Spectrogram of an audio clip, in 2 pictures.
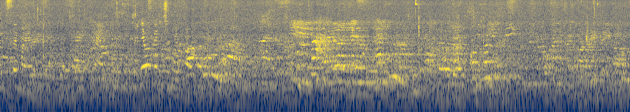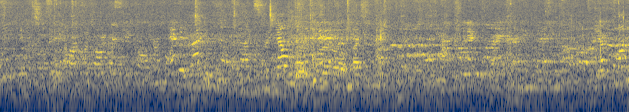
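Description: A crowd of people chatters all around in an echoing hall.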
